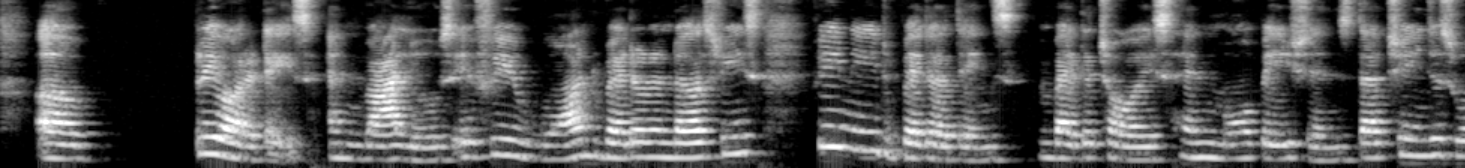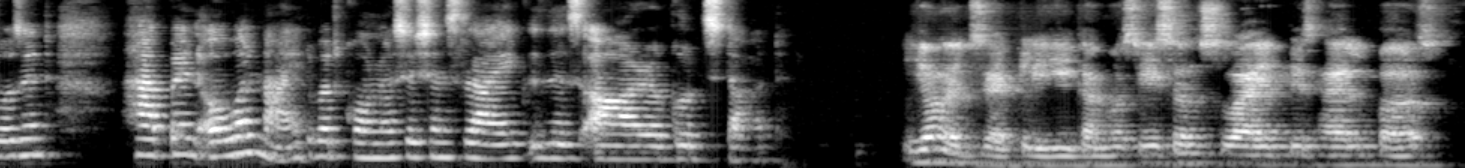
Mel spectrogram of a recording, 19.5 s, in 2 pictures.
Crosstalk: none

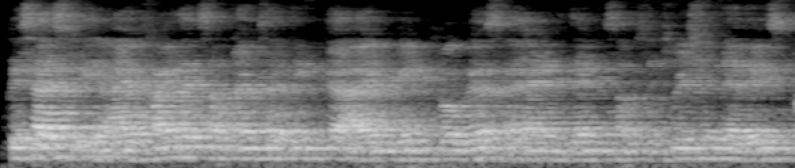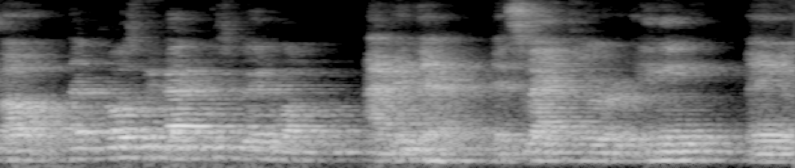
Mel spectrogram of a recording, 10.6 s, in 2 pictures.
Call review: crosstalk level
none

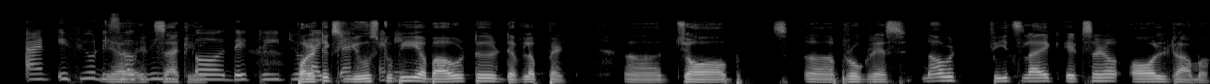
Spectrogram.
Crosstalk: present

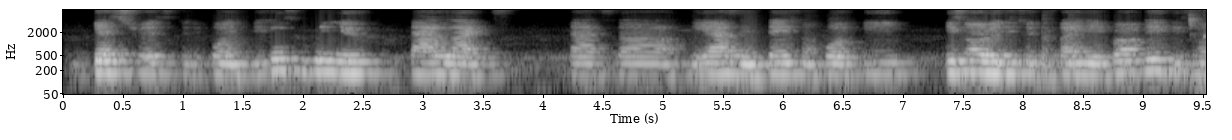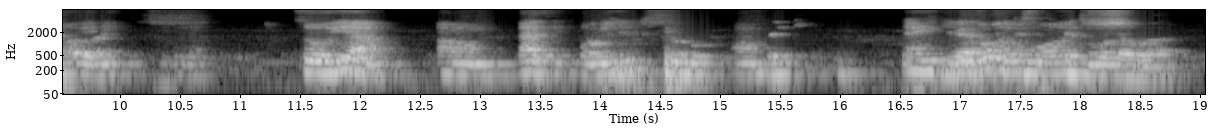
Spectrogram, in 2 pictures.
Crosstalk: present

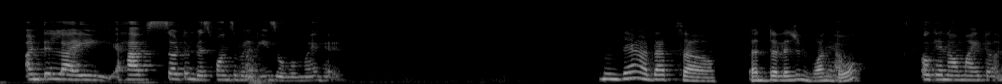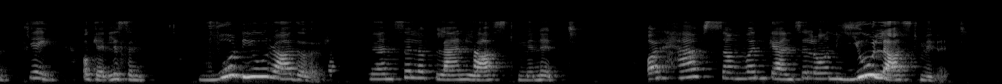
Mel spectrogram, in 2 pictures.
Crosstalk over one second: none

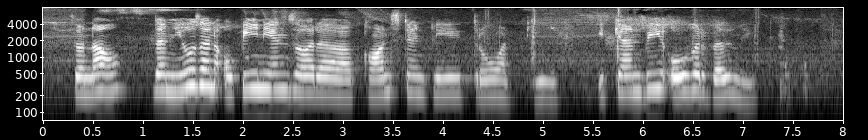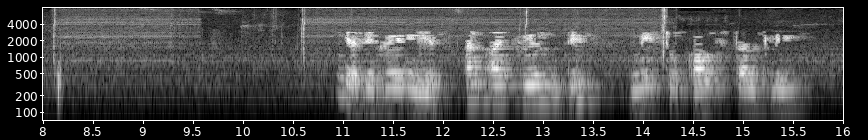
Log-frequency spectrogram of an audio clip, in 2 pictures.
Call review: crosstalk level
none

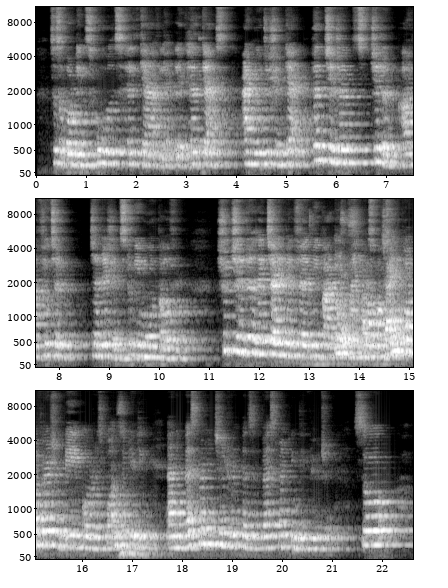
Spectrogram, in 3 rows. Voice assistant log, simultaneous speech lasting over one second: present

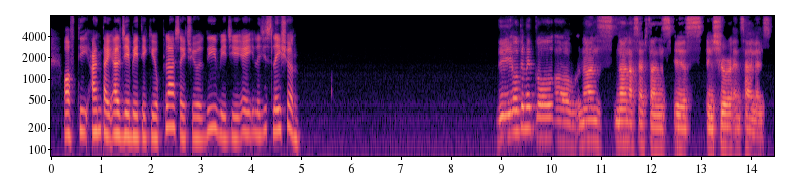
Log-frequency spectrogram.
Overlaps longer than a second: none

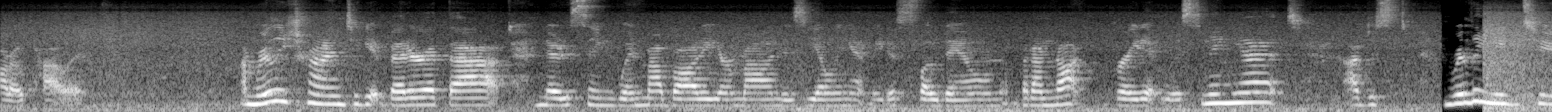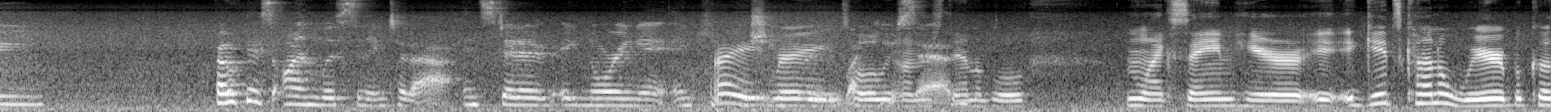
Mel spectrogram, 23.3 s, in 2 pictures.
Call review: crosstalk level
present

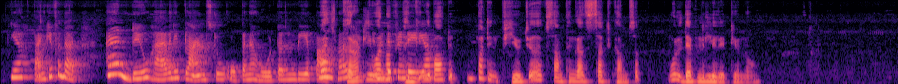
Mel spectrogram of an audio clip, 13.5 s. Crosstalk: present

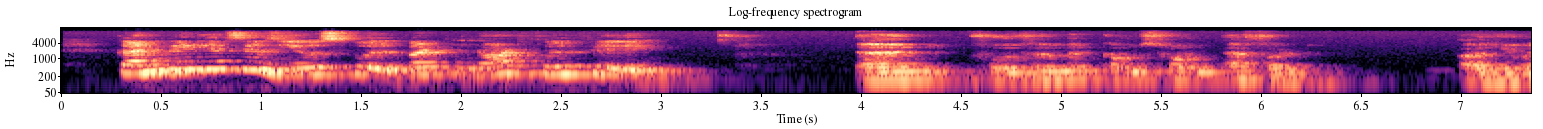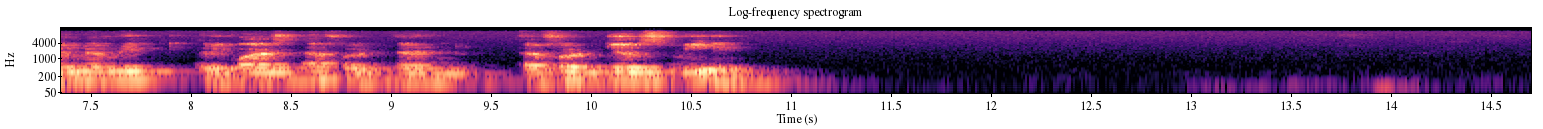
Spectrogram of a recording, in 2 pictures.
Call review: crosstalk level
none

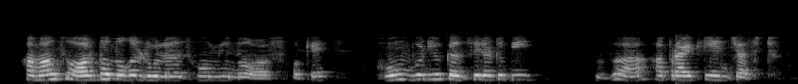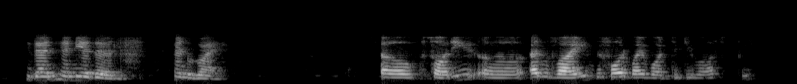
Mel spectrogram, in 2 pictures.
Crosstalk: none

